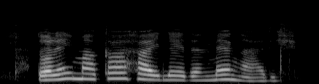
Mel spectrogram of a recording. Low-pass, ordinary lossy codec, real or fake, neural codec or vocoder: 7.2 kHz; Opus, 24 kbps; real; none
